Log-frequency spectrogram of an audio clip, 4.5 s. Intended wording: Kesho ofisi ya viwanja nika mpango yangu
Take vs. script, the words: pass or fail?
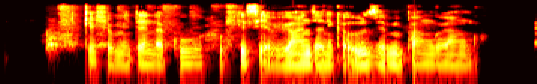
fail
